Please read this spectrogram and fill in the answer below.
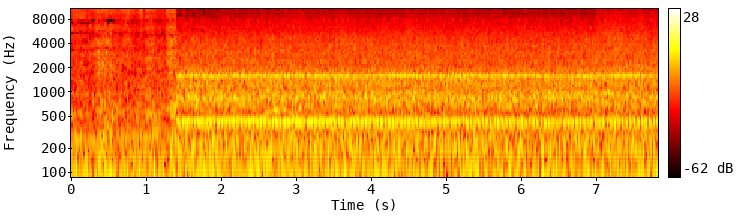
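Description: Fire engine running steadily, with a steady whine over the hiss of a hose spraying water. The engine sound comes in abruptly about a second and a half in.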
